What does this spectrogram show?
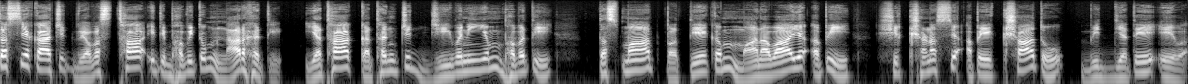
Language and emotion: Sanskrit, neutral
